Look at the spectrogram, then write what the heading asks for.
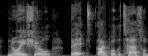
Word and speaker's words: Neue Schule: And I was going to talk to you about the Neue Schule. I've just worked out how to say it correctly. I've been calling it Neue Schule all my life. Neue Schule bit.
